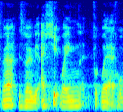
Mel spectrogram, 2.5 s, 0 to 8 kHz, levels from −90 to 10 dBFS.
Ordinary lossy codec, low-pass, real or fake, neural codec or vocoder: none; none; fake; codec, 16 kHz, 2 kbps, FunCodec, trained on LibriTTS, 25 frames a second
